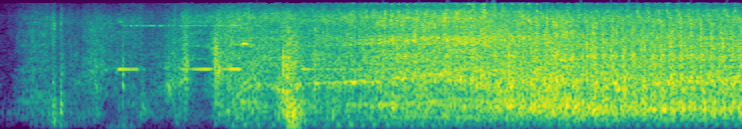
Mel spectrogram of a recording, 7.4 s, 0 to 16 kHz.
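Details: 2010 Toyota Prius after an owner DIY head gasket job, code P0304 for cylinder 4: cranks, catches and runs lumpy and jackhammer-like with one cylinder dropping out. Compression and spark are good, and the injector is suspected. Hard single-cylinder misfire.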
